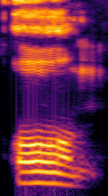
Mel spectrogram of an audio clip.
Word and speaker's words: om: ma not a and it should not be pronounced as it should pronounce as om this how the language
